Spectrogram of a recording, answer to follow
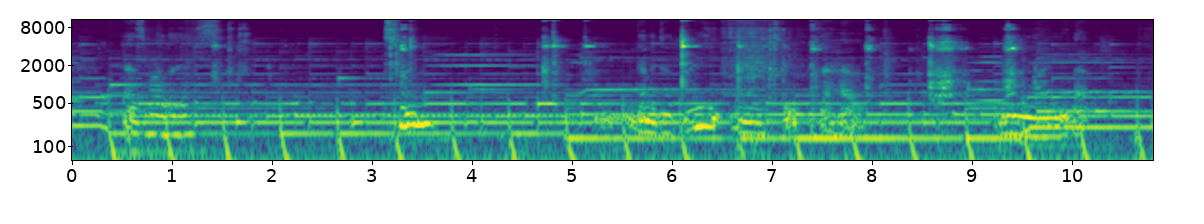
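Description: Glass candle jars clinking several times as they are handled and set on the table, over background music.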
